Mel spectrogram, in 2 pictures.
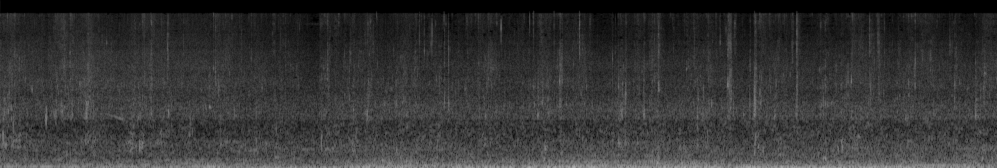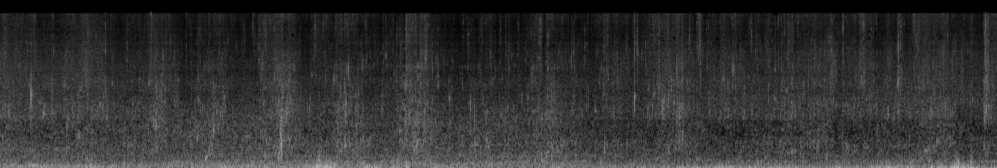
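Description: Kayak paddling on a calm canal: irregular splashes and drips of water off the paddle blades with each stroke, over a steady low rumble.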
